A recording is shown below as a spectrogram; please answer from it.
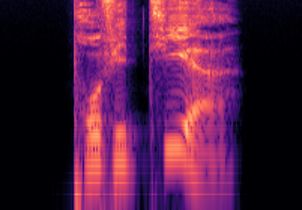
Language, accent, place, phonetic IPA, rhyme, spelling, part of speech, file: German, Germany, Berlin, [pʁofiˈtiːɐ̯], -iːɐ̯, profitier, verb, De-profitier.ogg
- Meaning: 1. singular imperative of profitieren 2. first-person singular present of profitieren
